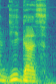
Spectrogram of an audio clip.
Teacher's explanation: Ao se acrescentar o S no nominativo singular, a dental T cai, a nasal cai e, para compensar a queda da nasal, alonga-se o A.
